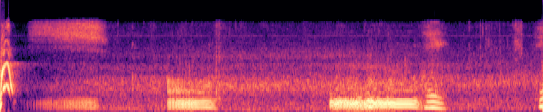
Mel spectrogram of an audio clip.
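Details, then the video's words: Molly, a pet dog pressed against a window screen, slobbering and keen to go outside, lets out three throaty, growling woofs of about half a second each, separated by short pauses, with faint hiss in the background. "Barka Barka Barka Molly"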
